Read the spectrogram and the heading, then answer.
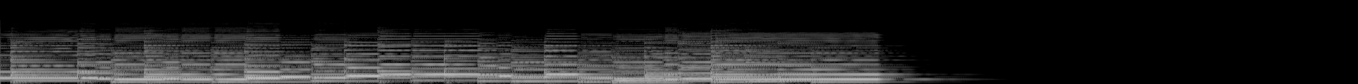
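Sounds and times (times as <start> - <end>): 
alto saxophone: 0.0 - 9.6.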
